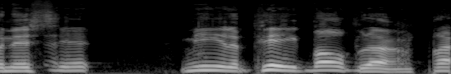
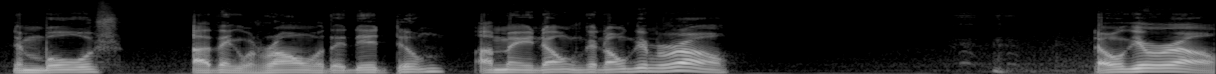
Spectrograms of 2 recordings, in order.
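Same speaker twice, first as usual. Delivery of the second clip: low, country-quartet bass voice; deep Southern baritone; 7 semitones lower than usual. Acted. Deep-voiced Southerner admitting they were wronged, deep baritone. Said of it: "when they have that deep baritone".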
